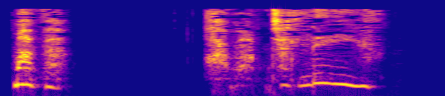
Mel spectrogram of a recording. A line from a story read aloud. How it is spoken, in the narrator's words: I whispered furiously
